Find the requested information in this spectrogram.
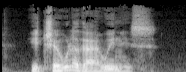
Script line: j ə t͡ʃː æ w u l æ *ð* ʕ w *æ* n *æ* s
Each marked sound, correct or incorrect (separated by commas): correct, incorrect, incorrect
